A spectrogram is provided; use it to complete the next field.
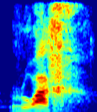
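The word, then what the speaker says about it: רוח: capítulo y exhaló Isaac el Roach así como suena se pronuncia la c en hebreo como J ruaj se le só y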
